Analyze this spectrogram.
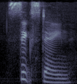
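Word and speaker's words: sixteen: Usually the first syllable in a number is stressed. 16, 60. Notice that it's the final N in teen that you have to be careful with.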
